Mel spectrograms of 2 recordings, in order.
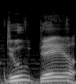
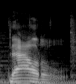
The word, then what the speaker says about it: Dowdle: Is it Dudale or Doodle? Because it looked like Doodle. That's what it looked like. If I butchered his name, y'all let me know. It's Dowdle. Is it Dowdle?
